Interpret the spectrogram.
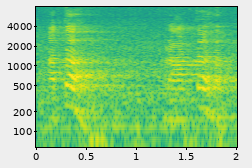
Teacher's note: हम अंतिम वर्ण के बाद ह का अल्प उच्चारण करते हैं। अंतिम वर्ण के बाद में जैसे यहाँ त था प्रातः, तो ह का हल्का उच्चारण हमें करना है। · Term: विसर्ग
